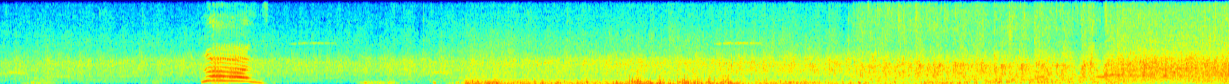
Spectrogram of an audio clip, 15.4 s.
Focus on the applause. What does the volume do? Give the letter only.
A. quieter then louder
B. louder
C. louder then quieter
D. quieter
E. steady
B.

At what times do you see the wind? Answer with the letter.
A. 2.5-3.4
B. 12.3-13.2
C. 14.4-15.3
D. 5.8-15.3
D.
